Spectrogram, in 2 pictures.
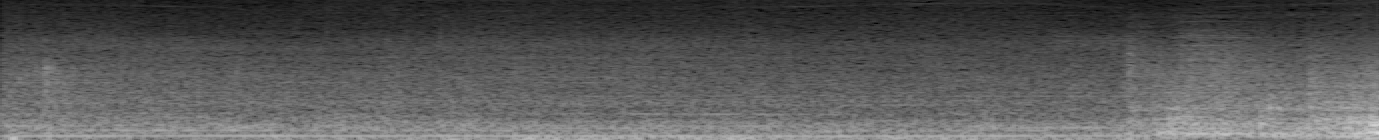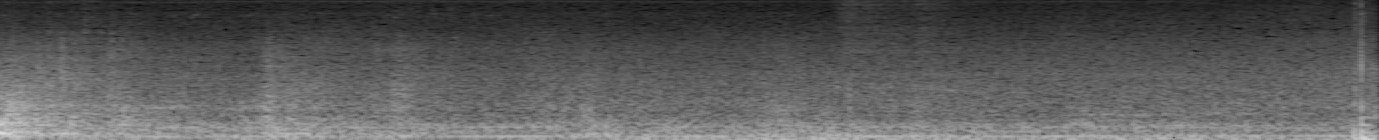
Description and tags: Sounds from the construction site.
